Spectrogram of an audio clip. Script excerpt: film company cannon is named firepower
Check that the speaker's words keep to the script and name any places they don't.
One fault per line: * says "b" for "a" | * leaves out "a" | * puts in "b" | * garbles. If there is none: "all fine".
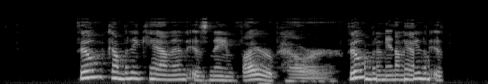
* garbles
